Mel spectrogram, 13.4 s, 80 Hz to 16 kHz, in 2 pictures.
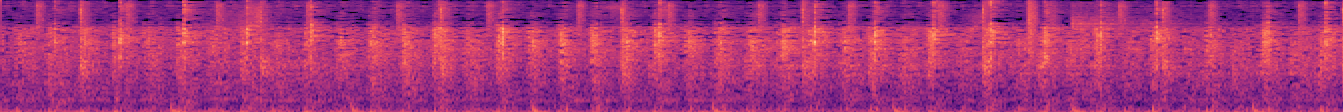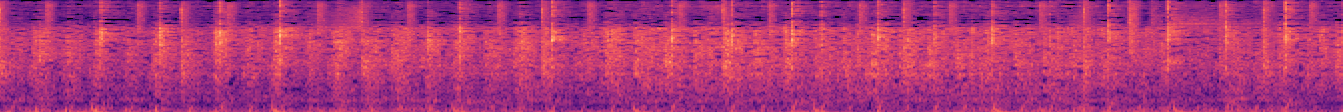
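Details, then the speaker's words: CD170 small single-cylinder diesel engine that won't start when cold: a fast clatter of knocks with a wavering beat; it runs but is not settled, and the mechanic suspects the injector plunger and plans to adjust the fuel line. "আপনারা হয়তো দেখতেছেন যে ইঞ্জিনটা start হয়ে গেছে, তারপরেও ইঞ্জিনটা start হয়ে গেছে কিন্তু ইঞ্জিন অ্যাকুরেট না।"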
